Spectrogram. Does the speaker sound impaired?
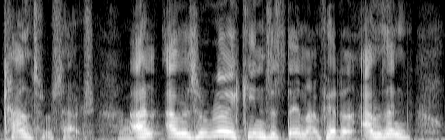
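Yes: cerebral palsy; from birth; affects verbal speech.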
